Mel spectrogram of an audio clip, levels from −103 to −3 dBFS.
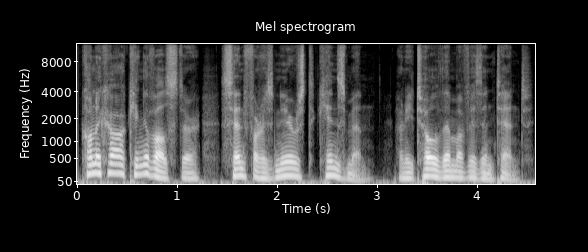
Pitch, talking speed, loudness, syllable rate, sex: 115 Hz, 210 wpm, -18 LUFS, 5.6 syllables/s, male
